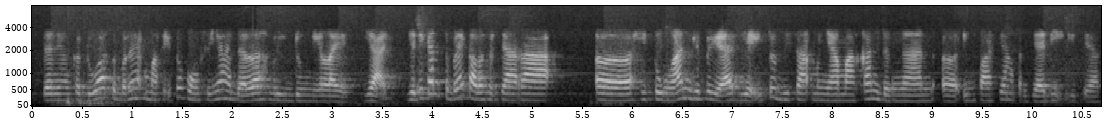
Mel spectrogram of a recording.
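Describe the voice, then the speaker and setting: Music plays in the background as a woman talks at a fairly quick pace. Her pitch is medium, with ordinary pitch variation. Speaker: financial planner. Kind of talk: news interview. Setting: video call. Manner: hesitant with fillers. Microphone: delayed connection.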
